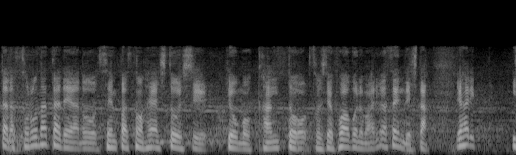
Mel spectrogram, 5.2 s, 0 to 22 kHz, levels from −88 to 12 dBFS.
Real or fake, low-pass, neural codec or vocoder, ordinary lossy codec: fake; 7.2 kHz; vocoder, 44.1 kHz, 128 mel bands, Pupu-Vocoder; none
